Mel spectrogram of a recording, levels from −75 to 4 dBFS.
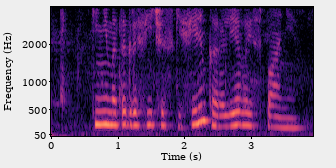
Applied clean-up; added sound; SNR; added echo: none; none; none; none.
